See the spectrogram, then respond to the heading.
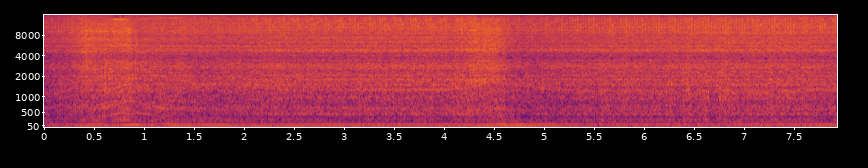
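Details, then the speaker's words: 2005 BMW 330ci (E46) just after starting, no engine lights: RPM drops and the idle stumbles, dips and shakes as it misfires. "Okay, how that thing is misfiring. Okay, it's missing quite a bit."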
